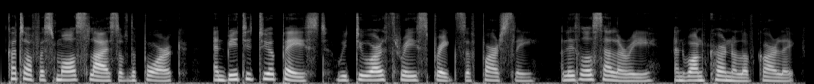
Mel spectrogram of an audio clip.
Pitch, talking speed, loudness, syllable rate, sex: 190 Hz, 215 wpm, -18 LUFS, 5.2 syllables/s, female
